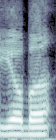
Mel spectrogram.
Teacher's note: یہاں با کے اوپر بھی کلکلہ کرنا ہے، با کو بھی اٹھانا ہے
